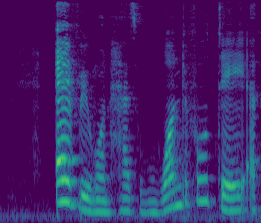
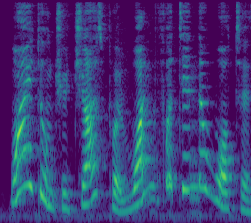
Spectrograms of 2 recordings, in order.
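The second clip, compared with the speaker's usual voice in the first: lightly voiced dad, higher and louder; Daddy Pig encouraging; 9 semitones higher, 8 dB louder than usual. A narrator's reading. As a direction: coax a small child, loud and lively. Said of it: "said Daddy Pig".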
